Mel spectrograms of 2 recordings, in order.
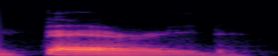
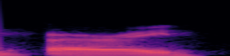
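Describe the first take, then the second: First: The first syllable sounds like 'bear'. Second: The first syllable sounds like 'burr'. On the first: This is how most people say it. The speaker calls it wrong. "people say buried ... You don't have a bear" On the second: This follows the spelling of the word. The speaker calls it right. "you have a burr ... but I say buried"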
